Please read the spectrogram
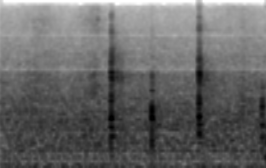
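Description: Foam roller being worked over a soft clay slab, faint against a steady hiss, with three light, sharp clicks in the middle of it.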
